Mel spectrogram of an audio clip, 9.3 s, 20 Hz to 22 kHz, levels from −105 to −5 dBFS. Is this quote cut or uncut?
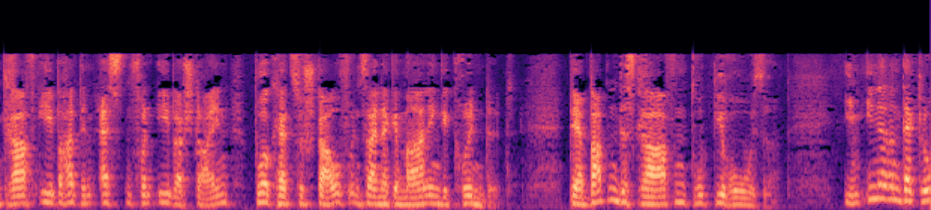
uncut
